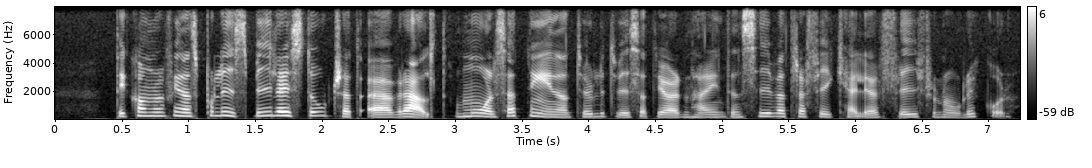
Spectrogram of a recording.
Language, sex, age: Swedish, female, 26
